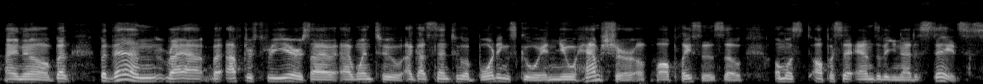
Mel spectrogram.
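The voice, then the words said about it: Slight Texas accent, mixed accent. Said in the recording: “you still have a little bit of Texas in your voice ... there's a lot going on in that accent”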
